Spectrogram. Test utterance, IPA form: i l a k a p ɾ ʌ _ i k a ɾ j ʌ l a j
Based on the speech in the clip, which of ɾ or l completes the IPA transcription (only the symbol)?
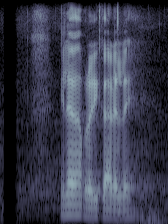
ɾ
